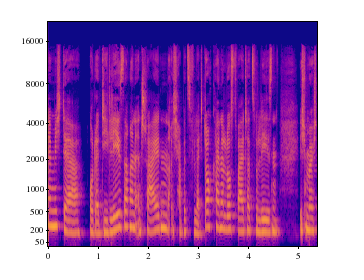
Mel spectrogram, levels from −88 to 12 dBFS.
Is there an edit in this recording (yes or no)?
yes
